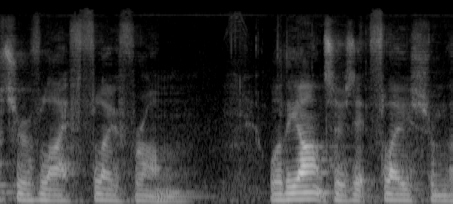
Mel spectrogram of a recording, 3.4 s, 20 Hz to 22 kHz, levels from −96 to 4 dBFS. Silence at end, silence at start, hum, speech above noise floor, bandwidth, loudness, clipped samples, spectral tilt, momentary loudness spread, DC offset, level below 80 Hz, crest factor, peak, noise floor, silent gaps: 0 s; 0 s; none; 28 dB; 18 kHz; -34 LUFS; under 0.1%; -6 dB/octave; 15 LU; under 0.1%; -62 dBFS; 22 dB; -12 dBFS; -61 dBFS; none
